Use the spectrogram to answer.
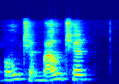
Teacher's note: Esta palabra tiene la mayor fuerza de voz en vau.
